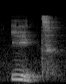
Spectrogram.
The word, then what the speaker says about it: eat: e se pronuncia I la ea se pronuncia idénticamente y por ejemplo eat que significa comer te que significa t Beat que significa vencer a alguien o también significa golpear bien o sea se pronuncia como una I larga I vamos a poner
